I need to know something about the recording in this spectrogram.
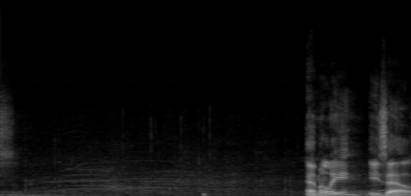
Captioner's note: audience cheering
